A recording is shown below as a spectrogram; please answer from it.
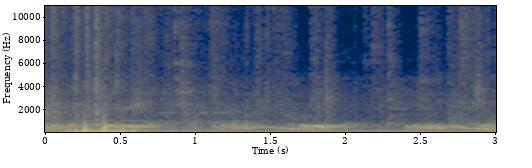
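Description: Hyderabad blue-bar, light-coloured racer pigeons cooing close by in a series of soft, low, rolling coos, opening with a brief fluttering thump.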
